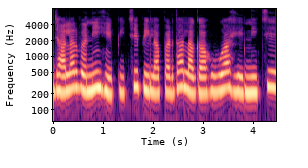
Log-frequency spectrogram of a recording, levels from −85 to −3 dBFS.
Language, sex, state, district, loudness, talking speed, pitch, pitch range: Hindi, female, Haryana, Charkhi Dadri, -12 LUFS, 135 wpm, 220 Hz, 210-250 Hz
